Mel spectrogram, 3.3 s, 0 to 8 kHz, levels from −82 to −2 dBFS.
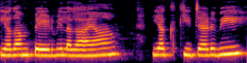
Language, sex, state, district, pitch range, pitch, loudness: Garhwali, female, Uttarakhand, Uttarkashi, 265-290 Hz, 275 Hz, -12 LUFS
